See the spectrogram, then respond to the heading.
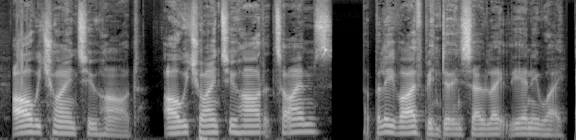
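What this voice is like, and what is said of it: Congested voice from a cold. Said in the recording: “As you can probably hear, I've got a cold, chest issues ... apologies for the voice”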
